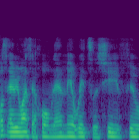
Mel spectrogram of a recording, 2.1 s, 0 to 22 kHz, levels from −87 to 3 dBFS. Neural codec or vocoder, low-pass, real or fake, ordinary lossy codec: none; 7.2 kHz; real; MP3, 64 kbps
